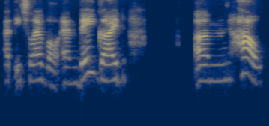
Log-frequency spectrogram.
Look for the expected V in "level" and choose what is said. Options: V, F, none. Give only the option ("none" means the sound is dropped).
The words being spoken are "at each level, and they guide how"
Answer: V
